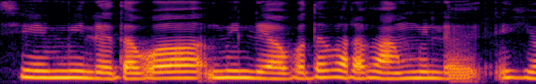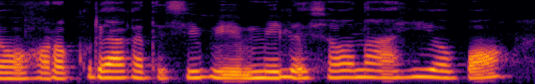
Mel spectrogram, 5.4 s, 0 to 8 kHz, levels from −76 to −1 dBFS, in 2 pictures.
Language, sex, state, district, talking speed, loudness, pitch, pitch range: Chakma, female, Tripura, Dhalai, 200 wpm, -16 LUFS, 230 Hz, 210-240 Hz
